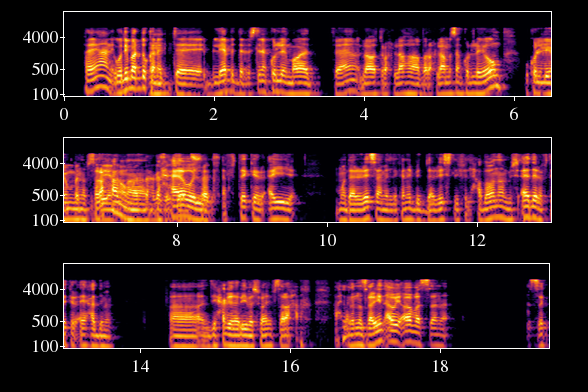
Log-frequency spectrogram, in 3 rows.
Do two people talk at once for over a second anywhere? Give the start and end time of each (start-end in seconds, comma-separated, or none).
6.3-8.5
